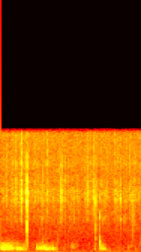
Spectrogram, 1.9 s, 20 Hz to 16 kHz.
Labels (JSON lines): {"label": "biophony, growl", "recorder": "SoundTrap 600 or HydroMoth"}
